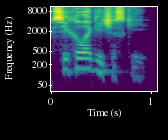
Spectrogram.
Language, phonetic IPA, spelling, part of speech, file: Russian, [psʲɪxəɫɐˈɡʲit͡ɕɪskʲɪj], психологический, adjective, Ru-психологический.ogg
- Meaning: psychological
